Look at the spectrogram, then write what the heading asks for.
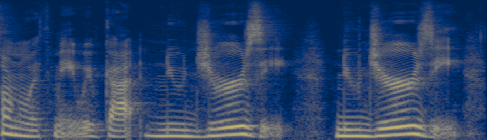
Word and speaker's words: New Jersey: We've got New Jersey, New Jersey. Again, I'm not stressing the word new.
